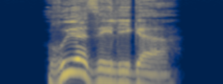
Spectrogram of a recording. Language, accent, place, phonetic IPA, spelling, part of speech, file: German, Germany, Berlin, [ˈʁyːɐ̯ˌzeːlɪɡɐ], rührseliger, adjective, De-rührseliger.ogg
- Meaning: 1. comparative degree of rührselig 2. inflection of rührselig: strong/mixed nominative masculine singular 3. inflection of rührselig: strong genitive/dative feminine singular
